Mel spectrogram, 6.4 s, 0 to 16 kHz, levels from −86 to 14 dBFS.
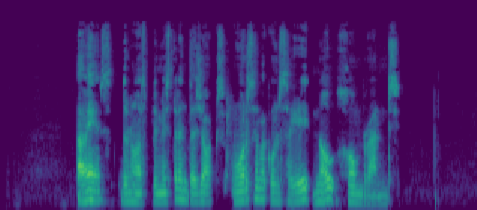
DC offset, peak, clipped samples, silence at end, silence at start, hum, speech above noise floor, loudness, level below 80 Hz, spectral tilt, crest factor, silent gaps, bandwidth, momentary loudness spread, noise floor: under 0.1%; -4 dBFS; under 0.1%; 1.05 s; 1 s; none; 48 dB; -25 LUFS; -66 dBFS; -5 dB/octave; 22 dB; none; 11.5 kHz; 11 LU; -73 dBFS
